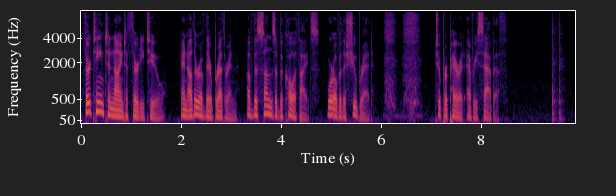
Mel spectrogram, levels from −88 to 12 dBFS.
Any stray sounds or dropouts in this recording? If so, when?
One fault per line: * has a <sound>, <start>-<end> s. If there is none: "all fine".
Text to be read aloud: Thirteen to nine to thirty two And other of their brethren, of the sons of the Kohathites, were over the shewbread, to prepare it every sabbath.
* has a sniff, 6.0-6.9 s
* has a tap, 9.4-9.7 s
